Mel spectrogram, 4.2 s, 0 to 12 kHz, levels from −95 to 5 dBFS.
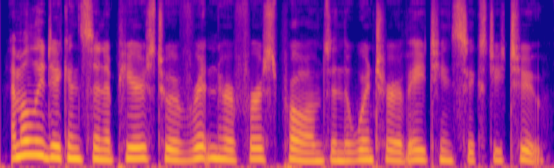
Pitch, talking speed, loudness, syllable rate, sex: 200 Hz, 230 wpm, -17 LUFS, 6.3 syllables/s, female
